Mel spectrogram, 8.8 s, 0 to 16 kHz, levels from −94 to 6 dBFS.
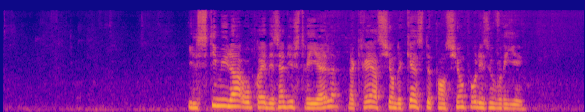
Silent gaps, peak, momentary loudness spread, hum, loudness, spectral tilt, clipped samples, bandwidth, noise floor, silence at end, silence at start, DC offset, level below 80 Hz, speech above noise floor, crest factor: none; -6 dBFS; 8 LU; none; -21 LUFS; -6 dB/octave; under 0.1%; 11.5 kHz; -56 dBFS; 0.9 s; 2.8 s; under 0.1%; -54 dBFS; 36 dB; 16 dB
